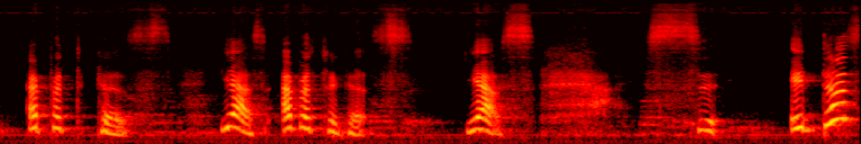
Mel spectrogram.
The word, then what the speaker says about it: Epictetus: Who gave me the right pronunciation? Yeah, it was Blair. I said, did I say that right? Epictetus.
